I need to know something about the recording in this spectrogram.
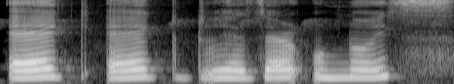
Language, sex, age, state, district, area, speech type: Assamese, female, 18-30, Assam, Sonitpur, urban, spontaneous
